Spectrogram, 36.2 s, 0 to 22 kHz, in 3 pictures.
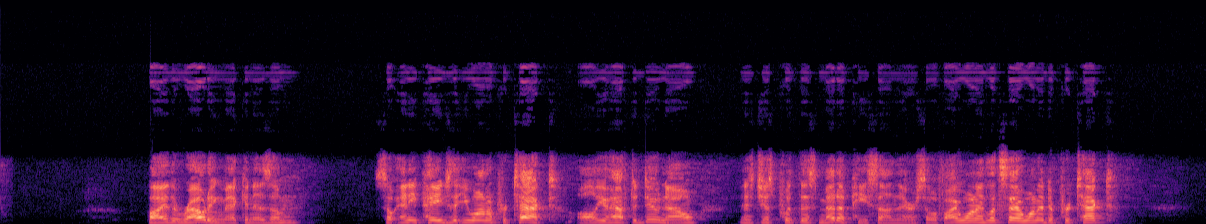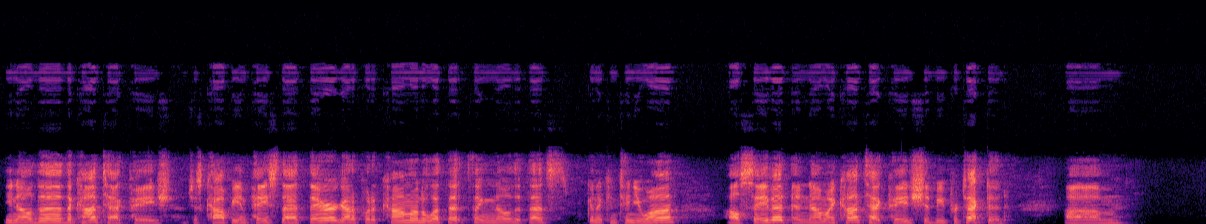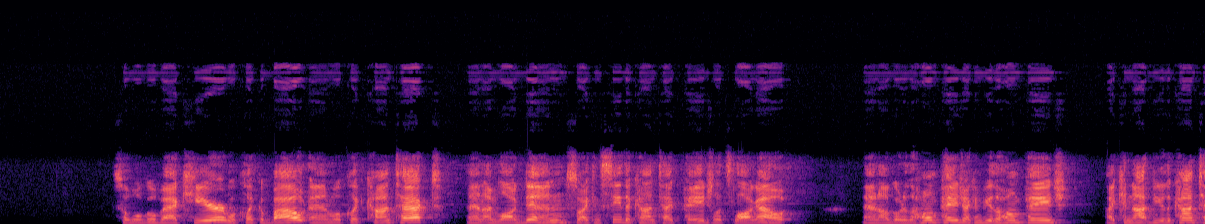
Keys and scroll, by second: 11.7 ctrl+c, 13.9 ctrl+v, 19.5 ctrl+s.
